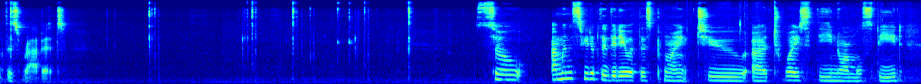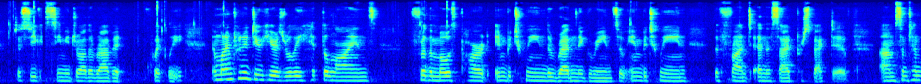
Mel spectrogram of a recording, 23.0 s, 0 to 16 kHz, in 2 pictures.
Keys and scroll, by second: 4.1 space, 5.6 space, 9.8 space, 12.2 space, 13.7 space, 14.5 space, 17.3 space, 19.9 space.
